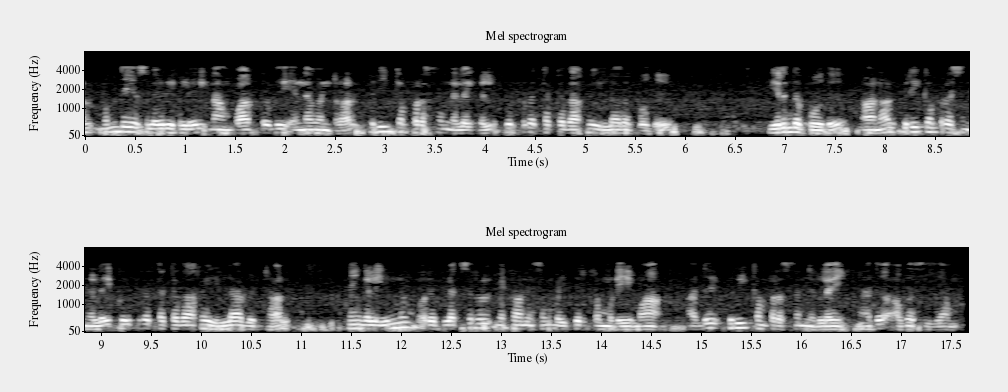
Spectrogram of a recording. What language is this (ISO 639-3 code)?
tam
